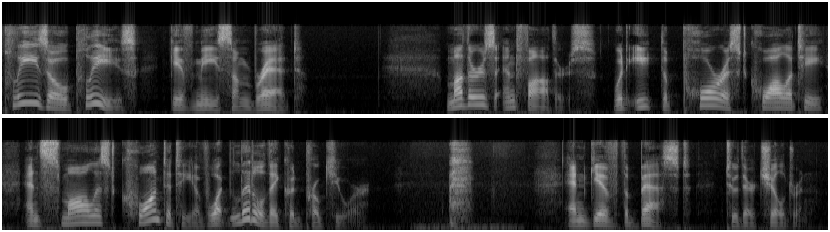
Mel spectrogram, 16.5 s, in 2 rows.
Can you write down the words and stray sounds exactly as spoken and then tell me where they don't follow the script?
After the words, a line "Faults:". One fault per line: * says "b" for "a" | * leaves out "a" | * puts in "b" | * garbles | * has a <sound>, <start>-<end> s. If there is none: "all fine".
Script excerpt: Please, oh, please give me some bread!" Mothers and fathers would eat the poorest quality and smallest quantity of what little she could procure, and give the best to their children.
Please, oh, please give me some bread!" Mothers and fathers would eat the poorest quality and smallest quantity of what little they could procure, and give the best to their children.
Faults:
* says "they" for "she"
* has a breath, 12.3-13.5 s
